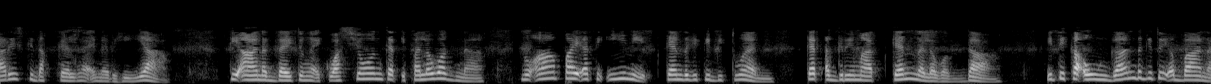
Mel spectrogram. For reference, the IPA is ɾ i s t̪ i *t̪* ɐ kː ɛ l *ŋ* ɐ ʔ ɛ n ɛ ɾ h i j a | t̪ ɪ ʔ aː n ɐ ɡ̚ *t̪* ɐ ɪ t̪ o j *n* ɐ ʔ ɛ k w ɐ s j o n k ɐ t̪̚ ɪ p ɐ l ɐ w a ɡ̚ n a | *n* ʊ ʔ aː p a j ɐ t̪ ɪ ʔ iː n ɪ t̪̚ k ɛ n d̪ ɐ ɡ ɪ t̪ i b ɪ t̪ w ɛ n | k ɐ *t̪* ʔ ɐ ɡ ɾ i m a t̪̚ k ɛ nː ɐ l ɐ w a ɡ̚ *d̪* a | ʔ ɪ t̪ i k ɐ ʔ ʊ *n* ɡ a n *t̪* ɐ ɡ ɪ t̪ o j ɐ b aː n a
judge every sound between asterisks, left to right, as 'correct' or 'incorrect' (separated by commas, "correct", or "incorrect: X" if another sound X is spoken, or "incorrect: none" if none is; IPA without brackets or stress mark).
incorrect: d̪, correct, incorrect: d̪, incorrect: ŋ, correct, correct, correct, incorrect: ŋ, incorrect: d̪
